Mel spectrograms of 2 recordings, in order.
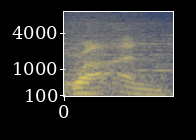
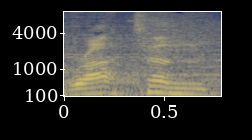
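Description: First: The T sound is swallowed, not released. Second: The T sound is clearly pronounced. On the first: "you say gratin. ... they don't do that T" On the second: "Instead of saying gratin"

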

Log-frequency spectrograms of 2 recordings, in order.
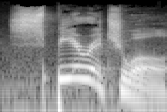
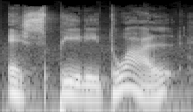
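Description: First: The word starts directly with the s sound. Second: An extra e vowel comes before the s. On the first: The speaker calls it right. "fijaos en la pronunciación, spiritual" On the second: The speaker calls it wrong. "not espiritual"

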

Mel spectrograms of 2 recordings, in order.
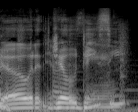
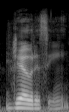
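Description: First: The D sound is said softly. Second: The D sound is said very hard. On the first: The speaker calls it right. "Just say the name" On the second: The speaker calls it wrong. "they pronounce the D really hard sometimes"

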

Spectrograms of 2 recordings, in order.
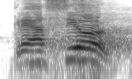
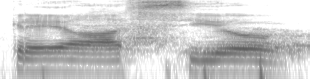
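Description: First: It is said quickly. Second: It is said slowly, in slow motion.

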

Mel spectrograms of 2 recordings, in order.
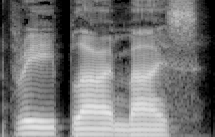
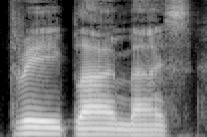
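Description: No difference in how they are said.

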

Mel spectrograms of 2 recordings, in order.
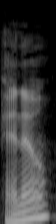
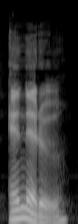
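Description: First: The name ends with an 'l' sound. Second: The name ends with a 'ru' sound. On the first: This is the intended translated form of the name. The speaker calls it right. "it should be pronounced Enel" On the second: This is the Japanese romanized form of the name. The speaker calls it wrong. "that L sound is replaced with the ru sound"

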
